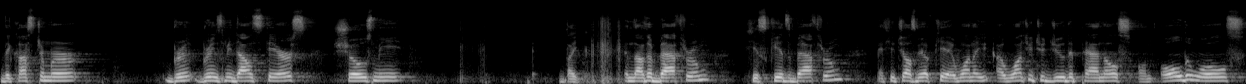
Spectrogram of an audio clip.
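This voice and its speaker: A man with a Ukrainian accent speaks on a conference panel with a mellow, warm tone that sits a little high. He talks earnestly about his trade, telling stories and stumbling into restarts as he goes. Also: fairly even intonation, unhurried. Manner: earnest, storytelling with repeated restarts. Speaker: tile installer on a panel.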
